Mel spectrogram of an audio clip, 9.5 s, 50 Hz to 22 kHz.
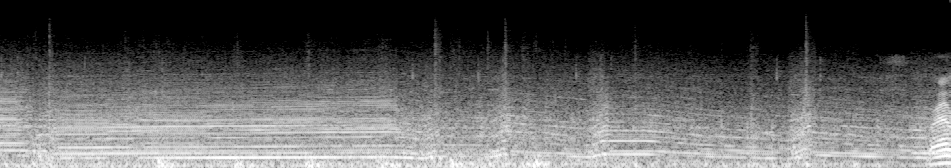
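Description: A 2006 Dodge Viper SRT10 Coupe in Gran Turismo 7 on the Tokyo Expressway, its engine droning at high revs with repeated shifts and pitch swoops as it accelerates and brakes, steady and close throughout.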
